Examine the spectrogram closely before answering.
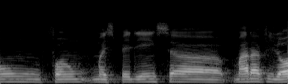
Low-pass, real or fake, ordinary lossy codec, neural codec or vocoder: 7.2 kHz; real; none; none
